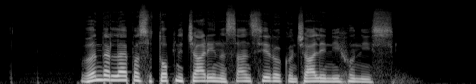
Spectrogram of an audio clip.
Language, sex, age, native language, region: Slovenian, male, 18-29, Slovenian, Savinja region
